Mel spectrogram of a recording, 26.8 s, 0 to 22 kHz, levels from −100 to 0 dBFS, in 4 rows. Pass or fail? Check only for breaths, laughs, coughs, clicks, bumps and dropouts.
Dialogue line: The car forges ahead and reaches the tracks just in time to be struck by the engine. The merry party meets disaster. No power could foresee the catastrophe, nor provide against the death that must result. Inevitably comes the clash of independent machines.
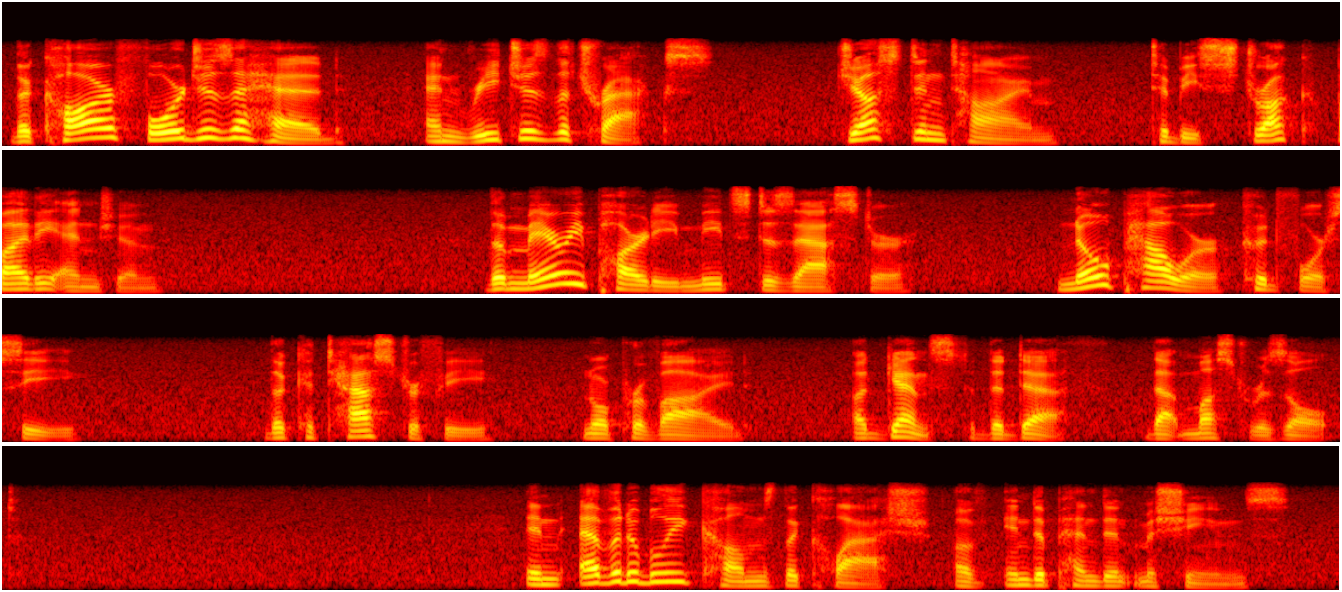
pass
